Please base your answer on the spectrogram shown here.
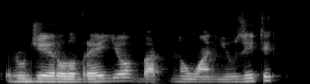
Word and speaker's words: Ruggiero: If you're wondering how to pronounce my full name, it's Rugger Roio, but no one use it since I left uh Italy because he's way too complicated.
